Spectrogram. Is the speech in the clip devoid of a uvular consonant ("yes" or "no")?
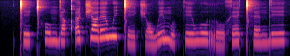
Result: no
